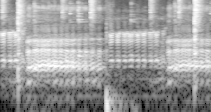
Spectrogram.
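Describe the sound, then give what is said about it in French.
Sheep bleating in a few loud, wavering, nasal calls with a trembling quality, each held for a moment, one after another with no talk. “Ce petit mouton fait.”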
